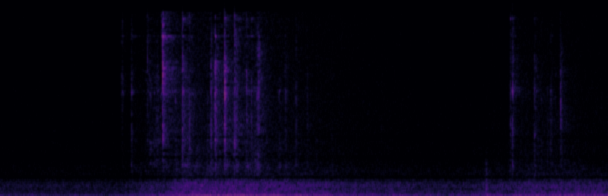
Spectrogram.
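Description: Faint light clicking of climbing gear as a climber moves on the rock: a quick cluster of clicks about a second and a half in, with a swell of low rustle, and two more clicks near the end. Otherwise near silence.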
